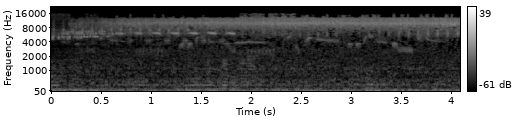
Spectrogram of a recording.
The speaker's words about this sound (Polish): Konik Górski koncertuje od lipca do października.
